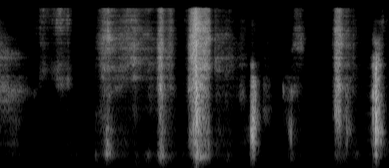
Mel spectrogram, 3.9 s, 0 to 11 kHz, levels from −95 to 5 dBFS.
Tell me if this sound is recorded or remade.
remade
